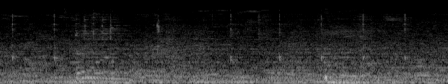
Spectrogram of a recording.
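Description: Slot machine spinning its reels: light ticking and the game's chiming sound effects over a busy casino background.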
